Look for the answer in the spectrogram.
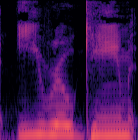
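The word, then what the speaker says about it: eroge: and he is a Ero game developer. – Yes. Well, technically, the pronunciation is Ero game. – Ero game. Look at that. – Like Arrow.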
